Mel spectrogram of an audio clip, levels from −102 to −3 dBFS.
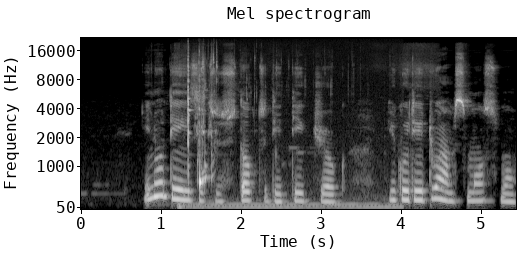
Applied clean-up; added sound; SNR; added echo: none; Liquid; 2 dB; none.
